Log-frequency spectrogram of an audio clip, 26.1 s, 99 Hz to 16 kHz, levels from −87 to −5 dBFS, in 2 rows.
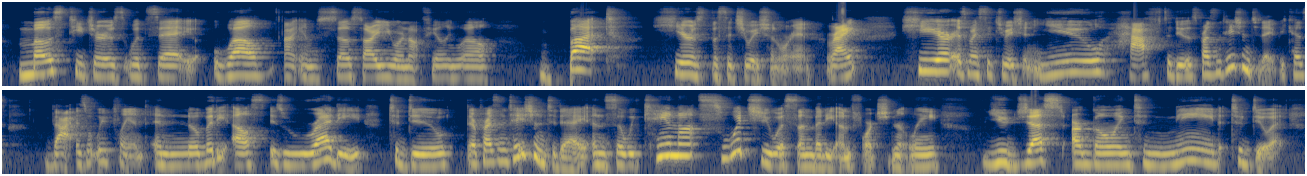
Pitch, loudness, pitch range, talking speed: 190 Hz, -24 LUFS, 175-225 Hz, 150 wpm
